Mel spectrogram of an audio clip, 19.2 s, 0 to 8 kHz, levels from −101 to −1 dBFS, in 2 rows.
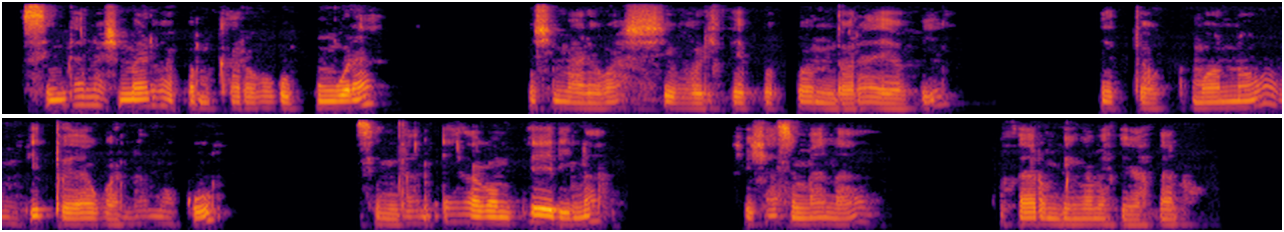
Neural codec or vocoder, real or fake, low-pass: none; real; 7.2 kHz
